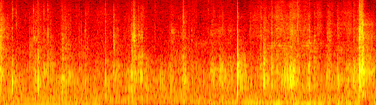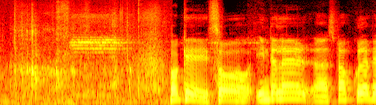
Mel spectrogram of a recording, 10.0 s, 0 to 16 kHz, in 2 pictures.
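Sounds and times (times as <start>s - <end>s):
packaging crinkling and rustling: 0.0s - 7.2s.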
